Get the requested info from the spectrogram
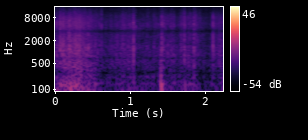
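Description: Sheet of paper rustling as it is handled at a lectern microphone, loudest at first and then fainter, with one sharp tap about one and a half seconds in.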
